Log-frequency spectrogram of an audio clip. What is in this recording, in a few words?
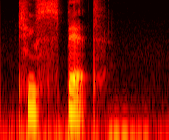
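"to spit", English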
